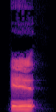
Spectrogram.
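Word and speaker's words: Anohni: Like Anhony.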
